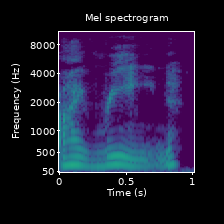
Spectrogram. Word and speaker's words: Irene: section five coward my daughter Irene said Mrs Carr style she made it rhyme with terrine has had no social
